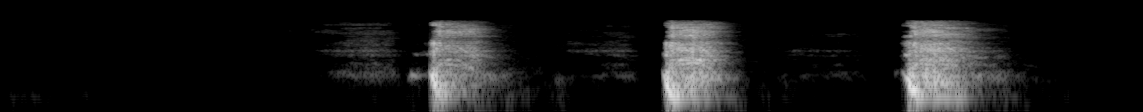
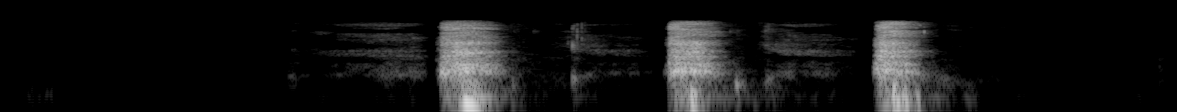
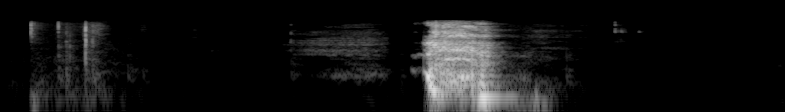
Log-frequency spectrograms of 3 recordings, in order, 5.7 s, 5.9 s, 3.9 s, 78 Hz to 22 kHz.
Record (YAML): three_cough_length: 5.7 s
three_cough_amplitude: 29989
three_cough_signal_mean_std_ratio: 0.27
exhalation_length: 5.9 s
exhalation_amplitude: 19854
exhalation_signal_mean_std_ratio: 0.27
cough_length: 3.9 s
cough_amplitude: 29168
cough_signal_mean_std_ratio: 0.24
survey_phase: alpha (2021-03-01 to 2021-08-12)
age: 45-64
gender: Male
wearing_mask: 'No'
symptom_fatigue: true
symptom_headache: true
smoker_status: Ex-smoker
respiratory_condition_asthma: true
respiratory_condition_other: false
recruitment_source: Test and Trace
submission_delay: 2 days
covid_test_result: Positive
covid_test_method: LFT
